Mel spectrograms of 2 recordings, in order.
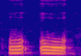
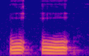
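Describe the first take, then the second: No difference in how they are said.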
